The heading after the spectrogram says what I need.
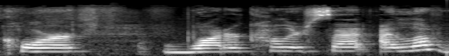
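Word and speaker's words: Koi: up was this core I believe it's pronounced core water color set I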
